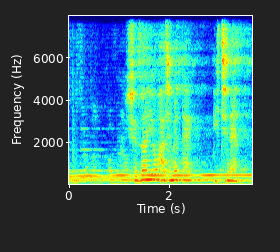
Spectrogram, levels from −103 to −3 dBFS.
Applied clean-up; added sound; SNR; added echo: none; none; none; reverberation time 2.1 s.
